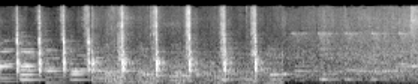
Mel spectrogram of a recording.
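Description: Chef's knife slicing through a yellow bell pepper and knocking on a wooden chopping block: a quick run of cuts, then slower cuts about three a second, stopping near the three-second mark. Plucked background music plays underneath.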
